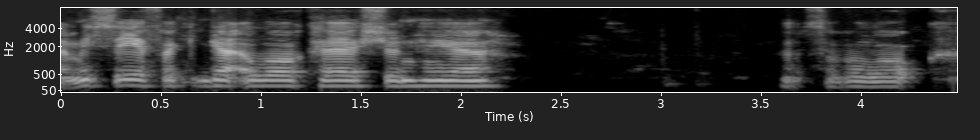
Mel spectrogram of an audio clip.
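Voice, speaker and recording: A woman's bright, sharp tone. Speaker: true crime YouTuber. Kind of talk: live stream commentary. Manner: loud; casual, chatty.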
